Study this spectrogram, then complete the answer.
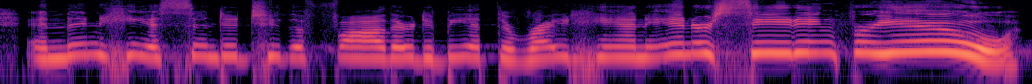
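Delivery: loud, high, rising preacher shout; preaching climax. Acted. Pastor exhorts congregation about the comforter, shouting. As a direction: build it into a fervent cry.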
